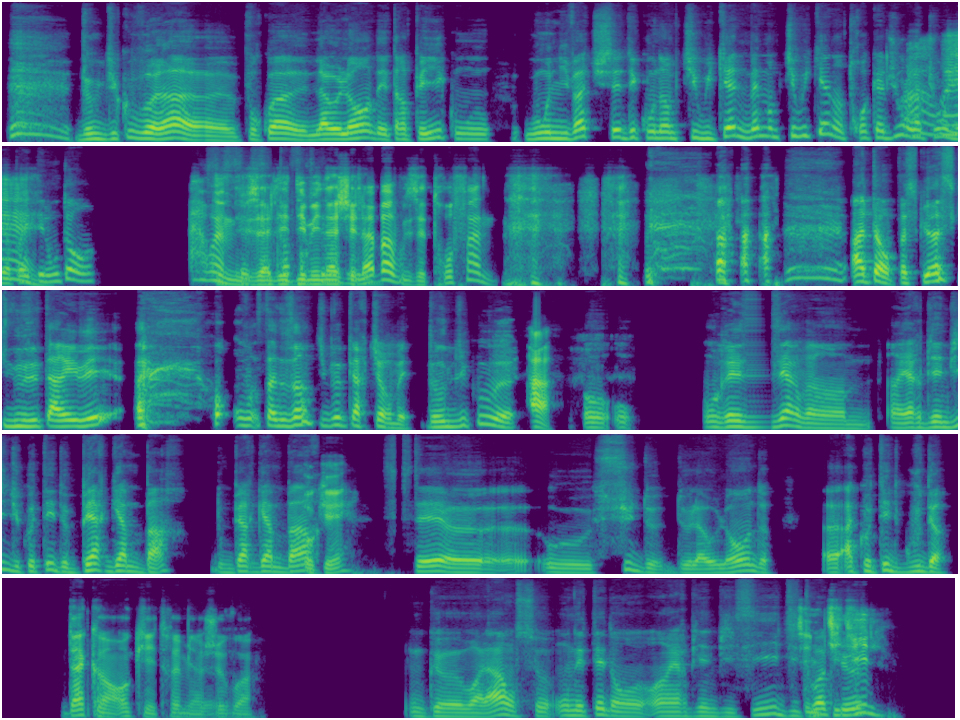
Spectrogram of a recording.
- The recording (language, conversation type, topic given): French, podcast, Peux-tu raconter une rencontre qui t’a appris quelque chose d’important ?
- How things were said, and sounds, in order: laugh; laugh; laugh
